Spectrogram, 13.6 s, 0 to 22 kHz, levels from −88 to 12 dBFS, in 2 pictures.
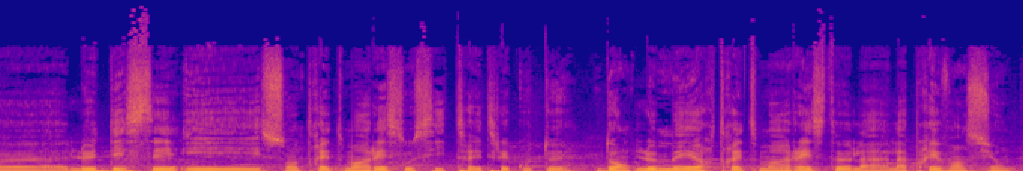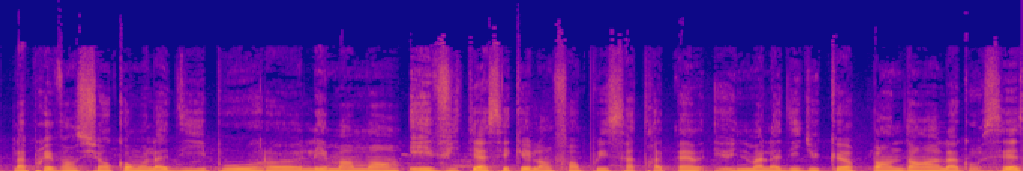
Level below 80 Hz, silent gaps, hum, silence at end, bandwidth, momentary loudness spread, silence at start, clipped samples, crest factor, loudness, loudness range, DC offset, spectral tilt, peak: -30 dBFS; none; none; 0 s; 17.5 kHz; 6 LU; 0 s; under 0.1%; 16 dB; -18 LUFS; 1 LU; under 0.1%; -6.5 dB/octave; -2 dBFS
